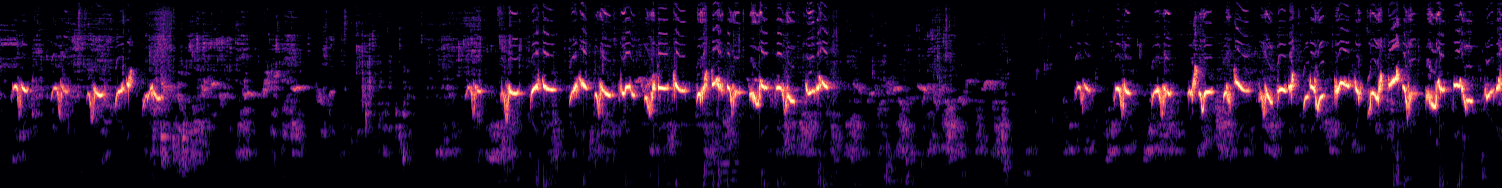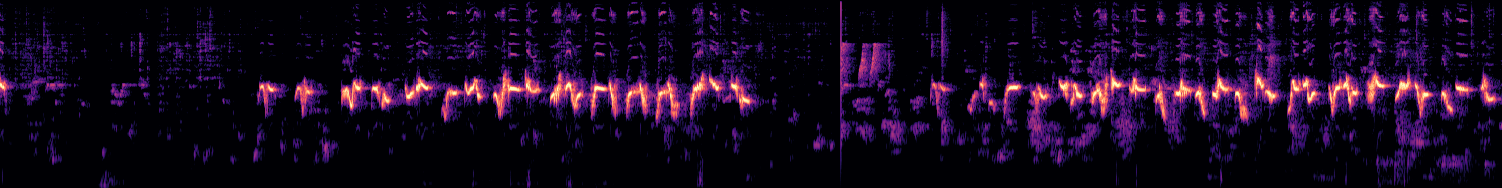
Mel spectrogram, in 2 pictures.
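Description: Red-billed leiothrix singing: five bouts of rapid, quick-changing notes, each a few seconds long, separated by short pauses.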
